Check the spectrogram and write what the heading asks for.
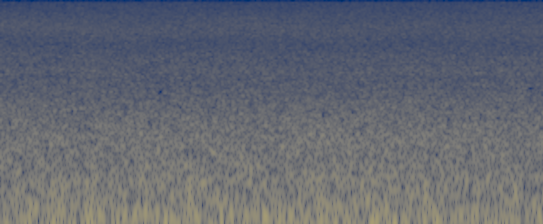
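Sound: waterfall rushing water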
